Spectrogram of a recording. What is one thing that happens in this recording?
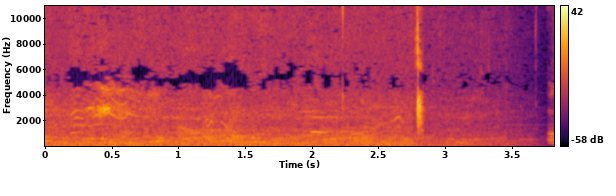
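People chatter faintly in the distance outdoors.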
